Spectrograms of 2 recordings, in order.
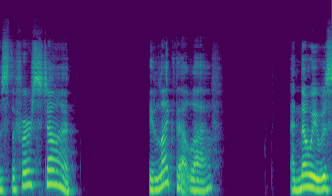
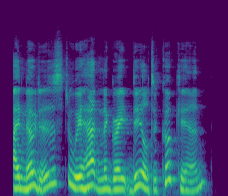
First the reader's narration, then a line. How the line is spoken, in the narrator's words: laughed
